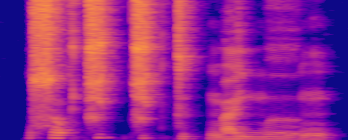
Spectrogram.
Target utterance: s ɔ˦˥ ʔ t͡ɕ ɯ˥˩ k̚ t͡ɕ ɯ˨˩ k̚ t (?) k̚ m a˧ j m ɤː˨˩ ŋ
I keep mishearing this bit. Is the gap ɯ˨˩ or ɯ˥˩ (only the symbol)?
ɯ˨˩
